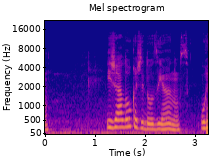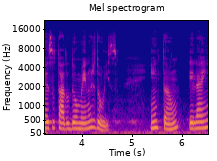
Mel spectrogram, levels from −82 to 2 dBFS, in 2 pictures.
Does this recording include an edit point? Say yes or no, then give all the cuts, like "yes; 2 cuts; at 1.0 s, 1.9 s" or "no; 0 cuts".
no; 0 cuts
